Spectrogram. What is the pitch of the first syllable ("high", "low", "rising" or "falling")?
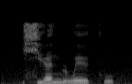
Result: falling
